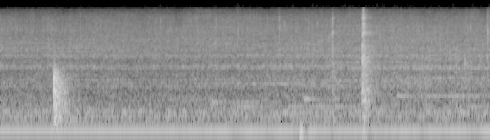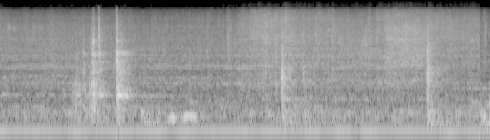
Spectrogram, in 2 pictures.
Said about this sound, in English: Just to saute it a little bit.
